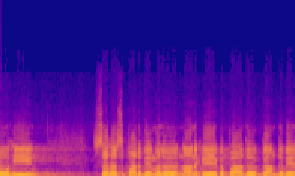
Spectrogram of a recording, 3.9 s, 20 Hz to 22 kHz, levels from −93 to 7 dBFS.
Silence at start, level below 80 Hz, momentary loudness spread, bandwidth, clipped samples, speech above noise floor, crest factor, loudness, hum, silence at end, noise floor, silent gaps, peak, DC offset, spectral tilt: 0 s; -58 dBFS; 11 LU; 8.8 kHz; under 0.1%; 25 dB; 12 dB; -16 LUFS; none; 0 s; -41 dBFS; none; -4 dBFS; under 0.1%; -6.5 dB/octave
